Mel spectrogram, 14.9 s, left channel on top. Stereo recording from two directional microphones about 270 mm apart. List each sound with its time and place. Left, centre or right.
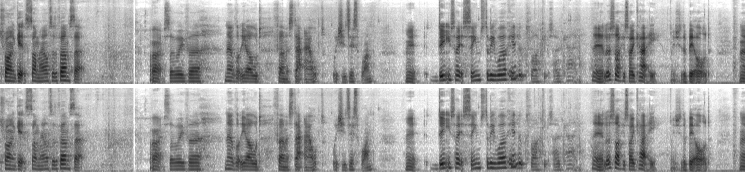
0.0 s speech: centre
3.0 s speech: centre
10.6 s speech: right
11.8 s speech: centre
